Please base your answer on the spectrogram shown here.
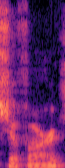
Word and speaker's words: shofar: Strong's Concordance, H7782, which is pronounced shofar, from H8231 in the original sense, incising a cornet as giving a clear sound, or a curved horn, a cornet, a trumpet.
